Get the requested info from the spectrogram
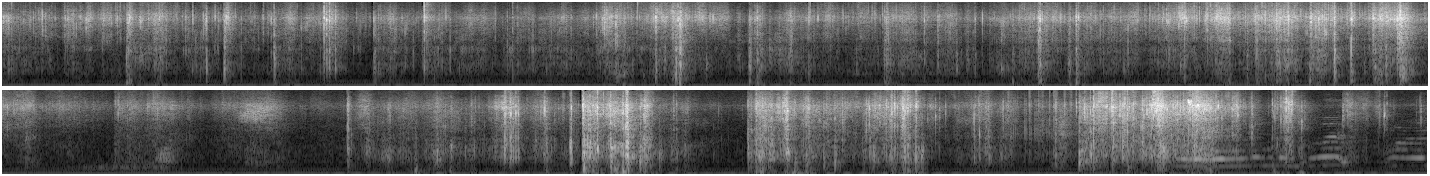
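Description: Foil trading-card pack wrappers crinkling and crumpling in several loud bursts, mixed with short clicks of packs and cards being set down on a table.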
